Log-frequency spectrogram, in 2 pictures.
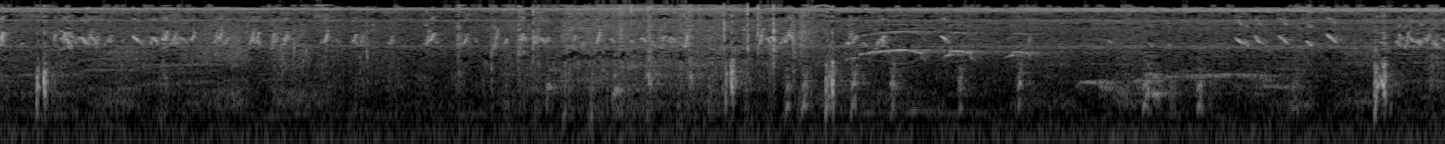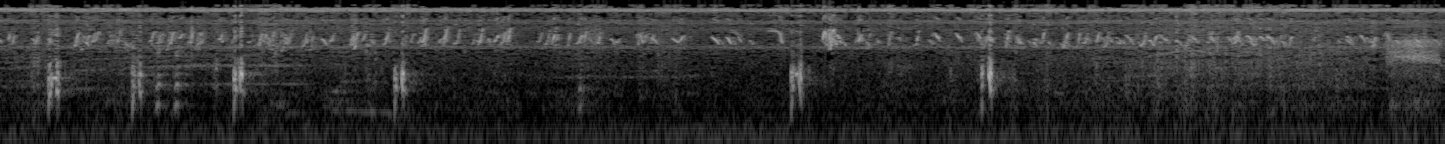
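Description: A native mother hen clucks softly to her young chicks outdoors, with scattered faint peeps and chirps coming in short, irregular bursts.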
